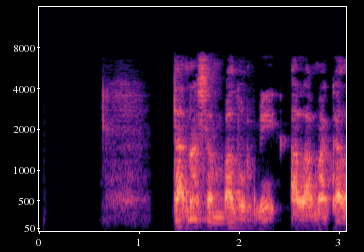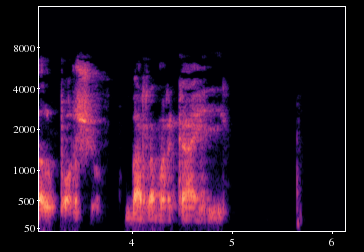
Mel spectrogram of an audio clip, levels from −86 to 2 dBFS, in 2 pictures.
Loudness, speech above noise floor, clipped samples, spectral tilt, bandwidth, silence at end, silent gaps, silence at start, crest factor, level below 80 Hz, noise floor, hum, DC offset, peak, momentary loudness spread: -20 LUFS; 68 dB; under 0.1%; -3 dB/octave; 7.8 kHz; 1.2 s; none; 0.65 s; 20 dB; -64 dBFS; -88 dBFS; none; under 0.1%; -2 dBFS; 20 LU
